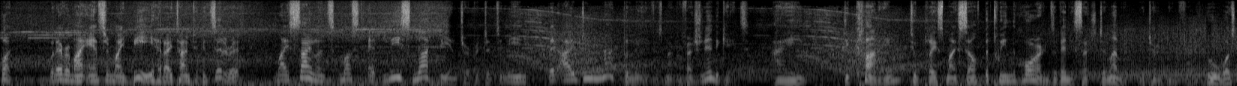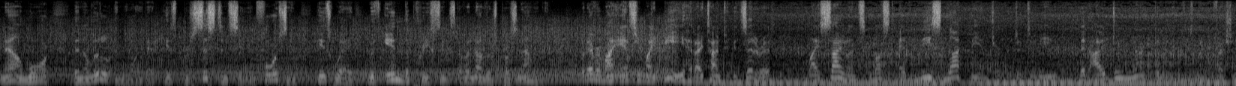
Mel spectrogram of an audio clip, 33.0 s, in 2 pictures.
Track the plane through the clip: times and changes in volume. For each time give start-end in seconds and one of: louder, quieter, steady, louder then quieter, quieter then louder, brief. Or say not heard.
0.0-32.9 louder.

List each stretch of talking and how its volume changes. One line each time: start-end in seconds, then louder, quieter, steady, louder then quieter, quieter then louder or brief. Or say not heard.
0.0-32.9 steady.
